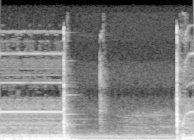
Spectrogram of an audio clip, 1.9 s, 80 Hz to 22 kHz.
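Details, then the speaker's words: Honda CRF300L dual-sport motorcycle with a dead battery after 20 jump-starter tests: two sharp starter solenoid clicks about a second apart over a low hum, with no cranking. "Hear it clicking? All right, I'm gonna disconnect. Did as a doornail, guys."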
